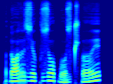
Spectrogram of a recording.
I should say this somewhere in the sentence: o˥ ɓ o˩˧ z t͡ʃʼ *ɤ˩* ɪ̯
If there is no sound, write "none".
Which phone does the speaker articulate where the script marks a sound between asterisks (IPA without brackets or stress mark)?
ɤ˧˥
